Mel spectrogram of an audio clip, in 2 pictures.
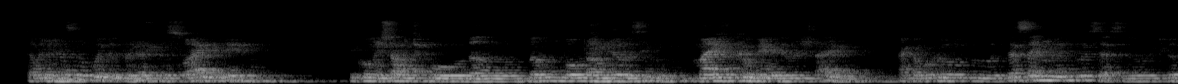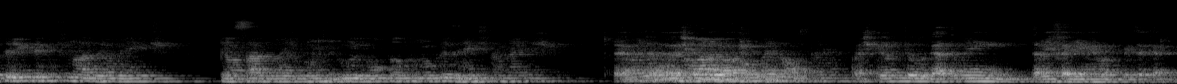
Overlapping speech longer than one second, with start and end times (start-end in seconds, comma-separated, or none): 18.2-19.6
